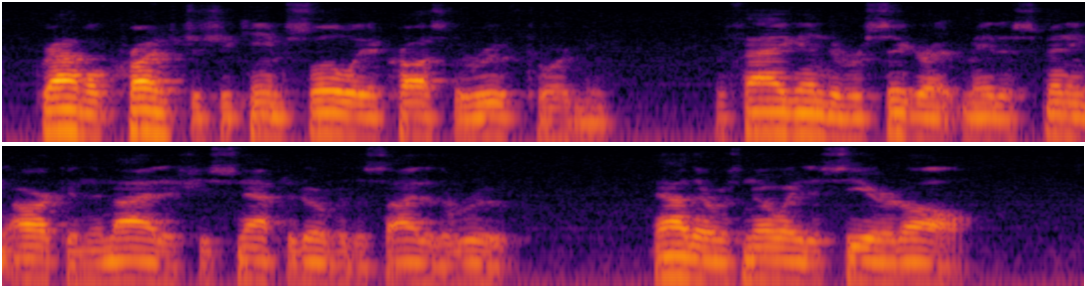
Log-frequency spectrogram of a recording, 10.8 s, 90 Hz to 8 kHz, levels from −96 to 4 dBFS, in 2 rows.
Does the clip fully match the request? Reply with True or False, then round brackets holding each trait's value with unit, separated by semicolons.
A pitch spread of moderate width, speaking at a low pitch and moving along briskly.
False (1.9 semitones; 100 Hz; 245 wpm)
